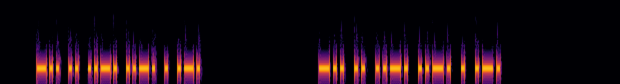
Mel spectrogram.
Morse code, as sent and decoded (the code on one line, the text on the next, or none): -.. .. ..-. ..-. .-. / -.. .. ..-. ..-. .-.
DIFFER DIFFER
